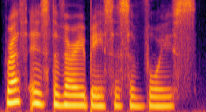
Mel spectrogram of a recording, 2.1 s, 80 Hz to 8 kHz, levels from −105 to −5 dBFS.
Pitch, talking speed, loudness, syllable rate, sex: 215 Hz, 205 wpm, -18 LUFS, 5.1 syllables/s, female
